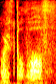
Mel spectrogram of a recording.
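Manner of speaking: very quiet, hushed, secretive whisper. Telling a story, the speaker acts out what a man said: retelling a whisper. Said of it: "He kind of whispers".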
